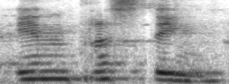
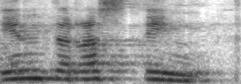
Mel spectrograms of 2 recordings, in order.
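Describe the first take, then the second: First: The word is said with three syllables. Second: The word is said with four syllables. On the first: The speaker calls it right. "interesting tiga syllable" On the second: The speaker calls it wrong. "Jangan bilang interesting. Interesting itu salah"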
